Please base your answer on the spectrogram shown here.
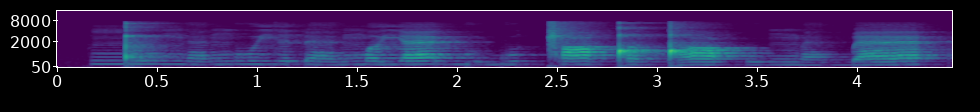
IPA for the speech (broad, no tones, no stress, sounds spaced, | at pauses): ŋ͡ǃ u ŋ æ̤ ŋ u j ɪ ɗ æ̤ ŋ͡m ʌ j æ ɡ͡b ṳ b u ǁ ɑ ǃ ʌ ɡ͡ǃ ɑ f ṳ ŋ͡m æ̤ ɡ͡b æ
